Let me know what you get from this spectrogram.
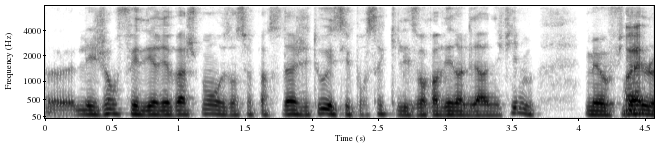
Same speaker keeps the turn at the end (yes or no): yes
